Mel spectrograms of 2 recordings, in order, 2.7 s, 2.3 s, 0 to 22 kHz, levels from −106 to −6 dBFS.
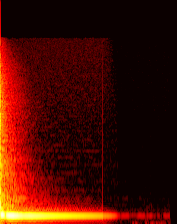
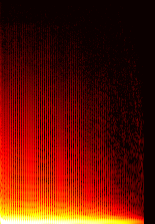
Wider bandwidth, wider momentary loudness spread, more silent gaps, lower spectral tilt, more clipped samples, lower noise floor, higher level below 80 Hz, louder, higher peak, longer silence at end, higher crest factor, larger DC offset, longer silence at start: first, 5.6 kHz vs 0.8 kHz; first, 23 LU vs 19 LU; neither; second, -9.5 dB/octave vs -13 dB/octave; neither; first, -80 dBFS vs -34 dBFS; second, -70 dBFS vs -12 dBFS; second, -22 LUFS vs -18 LUFS; second, -6 dBFS vs 0 dBFS; first, 1.15 s vs 0.15 s; first, 18 dB vs 12 dB; neither; about the same, 0 s vs 0 s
